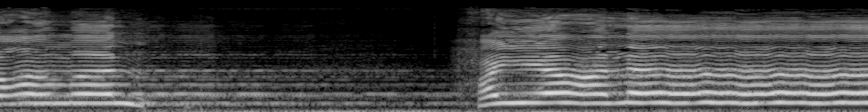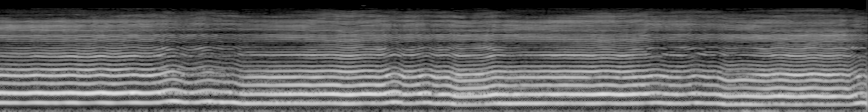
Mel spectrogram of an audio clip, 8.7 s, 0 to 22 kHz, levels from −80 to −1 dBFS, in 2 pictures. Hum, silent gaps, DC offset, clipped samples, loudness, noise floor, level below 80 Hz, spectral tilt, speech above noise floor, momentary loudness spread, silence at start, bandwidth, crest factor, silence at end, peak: none; none; under 0.1%; under 0.1%; -15 LUFS; -39 dBFS; -46 dBFS; -1.5 dB/octave; 23 dB; 6 LU; 0 s; 16.5 kHz; 14 dB; 0 s; -2 dBFS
